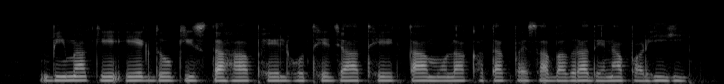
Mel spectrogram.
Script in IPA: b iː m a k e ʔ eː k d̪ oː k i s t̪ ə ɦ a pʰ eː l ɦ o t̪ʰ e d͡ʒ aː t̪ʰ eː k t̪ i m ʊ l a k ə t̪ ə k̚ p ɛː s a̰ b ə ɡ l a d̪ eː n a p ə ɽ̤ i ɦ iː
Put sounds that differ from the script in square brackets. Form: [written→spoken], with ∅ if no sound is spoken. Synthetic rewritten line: b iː m a k e ʔ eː k d̪ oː k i s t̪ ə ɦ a pʰ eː l ɦ o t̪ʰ e d͡ʒ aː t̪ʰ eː k t̪ [i→a] m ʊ l a k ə t̪ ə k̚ p ɛː s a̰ b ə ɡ [l→ɾ] a d̪ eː n a p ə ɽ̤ i ɦ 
